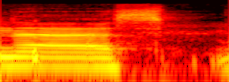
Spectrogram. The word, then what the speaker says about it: Stedman: That's not my middle name, but and Stedman. – Chris Dog Stedman. – Stedman, which is spelled like Oprah's boyfriend, Stedman.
